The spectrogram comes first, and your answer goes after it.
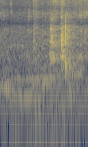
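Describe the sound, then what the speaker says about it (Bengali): A light-coloured, large racer pigeon at a farm gives a brief low coo amid noisy, rustling surroundings, with a short sharper flutter near the end. "এখানে এক পেয়ার রেশার কবুতর আছে লাইট কালারের মধ্যে"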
